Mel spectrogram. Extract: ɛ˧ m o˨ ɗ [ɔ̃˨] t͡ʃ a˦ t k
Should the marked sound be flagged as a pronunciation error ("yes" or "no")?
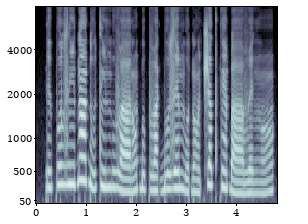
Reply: no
